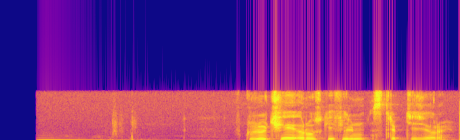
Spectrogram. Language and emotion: Russian, neutral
